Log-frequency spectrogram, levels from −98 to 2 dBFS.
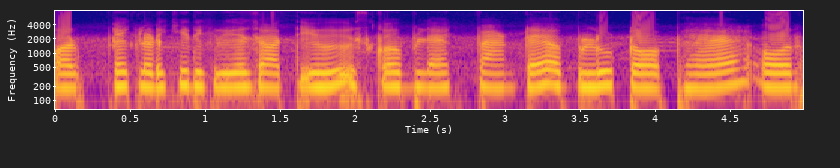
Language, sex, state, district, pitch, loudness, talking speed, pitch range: Hindi, female, Chhattisgarh, Raigarh, 195 Hz, -13 LUFS, 205 wpm, 190-195 Hz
